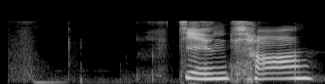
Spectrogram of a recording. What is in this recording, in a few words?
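"jǐng chá", Mandarin Chinese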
